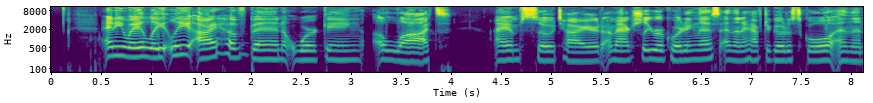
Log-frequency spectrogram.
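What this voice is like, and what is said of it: Hoarse, congested voice. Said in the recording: “losing my voice and I'm stuffy”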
